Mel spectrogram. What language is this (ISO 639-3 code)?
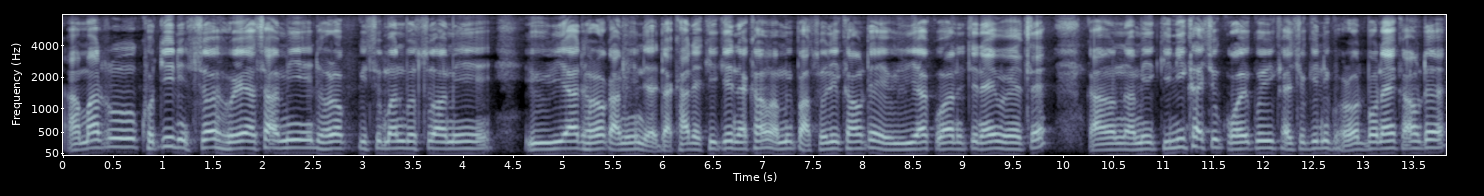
asm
